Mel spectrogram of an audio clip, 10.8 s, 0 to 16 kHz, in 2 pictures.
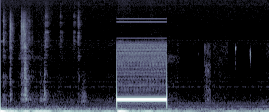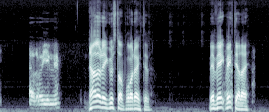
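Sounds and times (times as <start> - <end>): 
electronic ringback tone of an outgoing phone call: 2.3 - 3.4
speech: 6.1 - 8.5, 9.6 - 10.5.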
